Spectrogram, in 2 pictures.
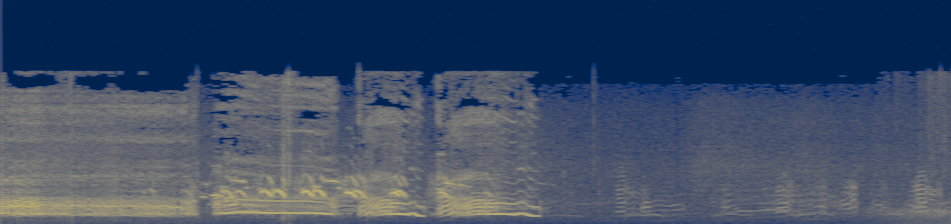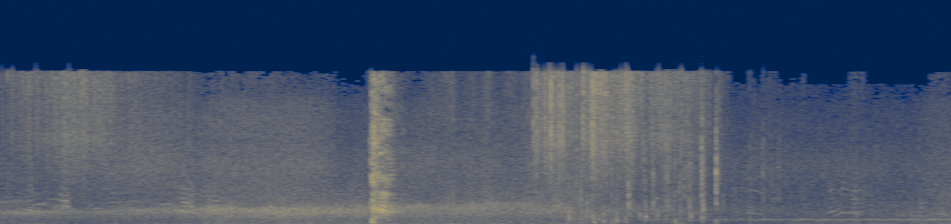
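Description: Cartoon puffin squawking in distress: a long loud cry, then a run of wavering calls over the first four seconds. A rushing noise follows, with a sharp crack about ten seconds in.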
